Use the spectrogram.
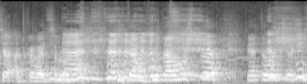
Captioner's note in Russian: смех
